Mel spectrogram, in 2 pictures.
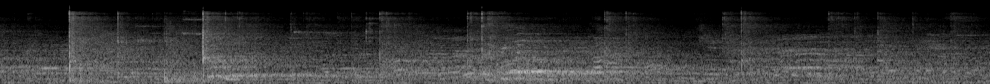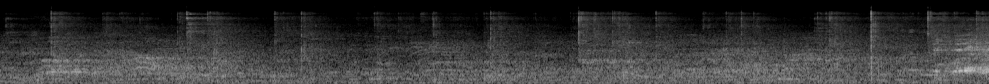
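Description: Shuttlecocks are struck sharply by rackets in a large echoing hall.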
